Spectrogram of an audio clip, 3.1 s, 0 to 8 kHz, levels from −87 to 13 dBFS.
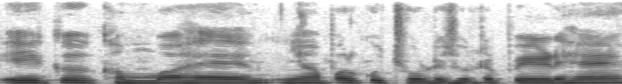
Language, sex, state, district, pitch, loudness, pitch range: Hindi, male, Uttar Pradesh, Shamli, 175 Hz, -13 LUFS, 170-185 Hz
